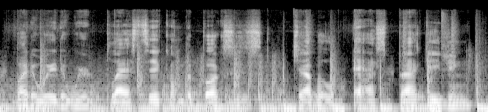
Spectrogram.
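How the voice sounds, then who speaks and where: The voice sounds dry with no echo, with clear music playing in the background. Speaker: airgun hobbyist. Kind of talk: casual product unboxing review. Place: home room. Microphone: phone near.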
